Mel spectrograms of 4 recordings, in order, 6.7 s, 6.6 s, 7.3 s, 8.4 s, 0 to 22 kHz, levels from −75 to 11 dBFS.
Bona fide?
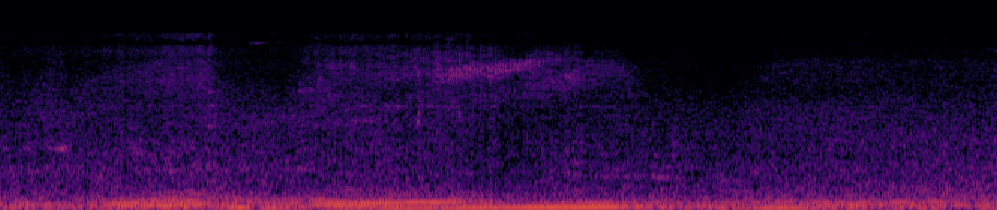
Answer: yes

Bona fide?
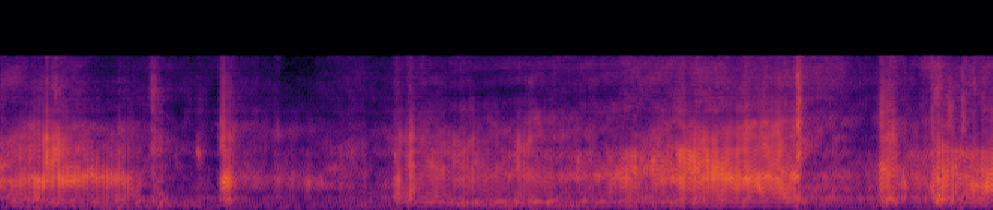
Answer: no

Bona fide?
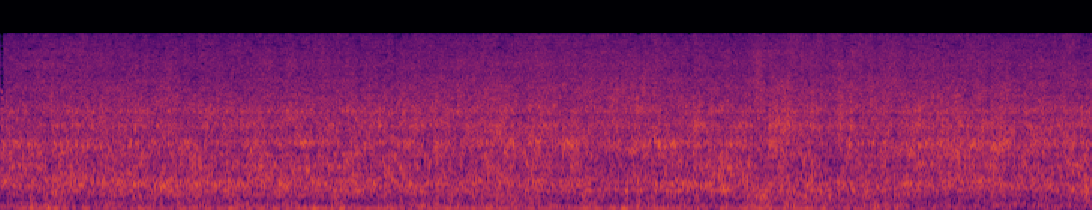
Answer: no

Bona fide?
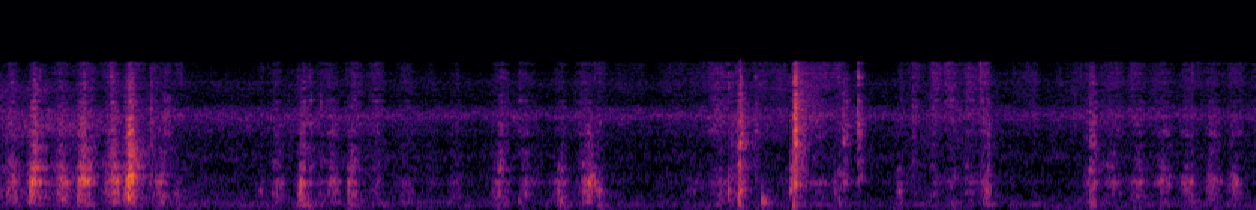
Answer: no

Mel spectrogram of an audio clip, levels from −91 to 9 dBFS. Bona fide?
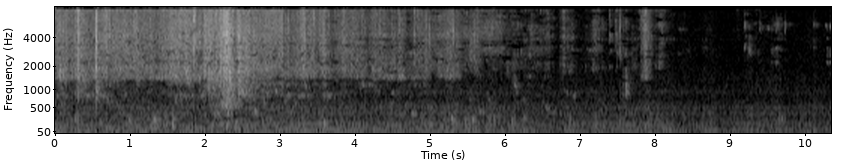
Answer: yes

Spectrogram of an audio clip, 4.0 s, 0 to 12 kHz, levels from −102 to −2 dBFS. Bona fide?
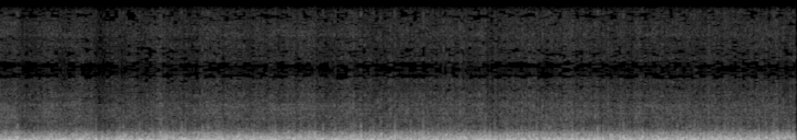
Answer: yes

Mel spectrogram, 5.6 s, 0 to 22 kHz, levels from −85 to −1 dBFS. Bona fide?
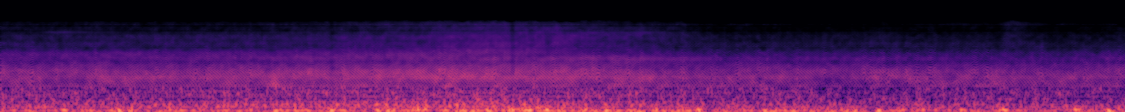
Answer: no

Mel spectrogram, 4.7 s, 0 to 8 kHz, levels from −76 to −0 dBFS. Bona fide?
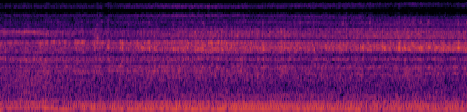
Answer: no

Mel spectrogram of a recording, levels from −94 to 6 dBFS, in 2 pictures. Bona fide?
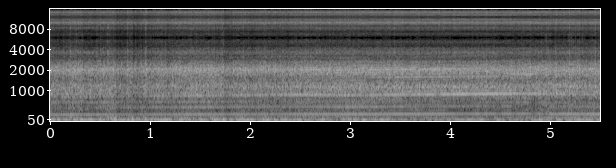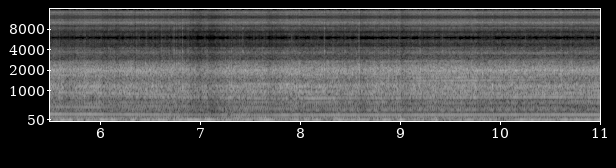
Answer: yes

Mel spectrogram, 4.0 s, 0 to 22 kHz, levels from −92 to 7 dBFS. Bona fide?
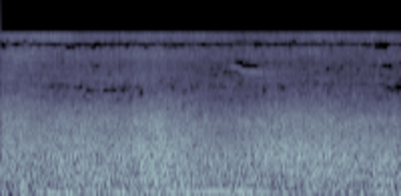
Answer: no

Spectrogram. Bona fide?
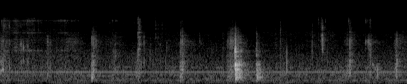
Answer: yes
